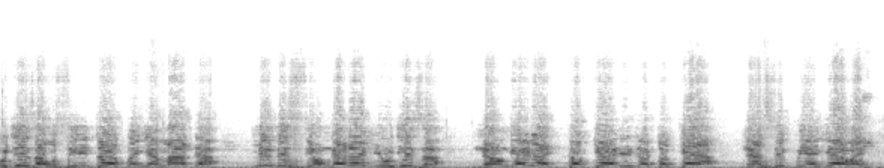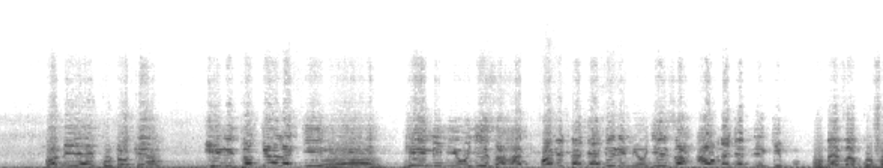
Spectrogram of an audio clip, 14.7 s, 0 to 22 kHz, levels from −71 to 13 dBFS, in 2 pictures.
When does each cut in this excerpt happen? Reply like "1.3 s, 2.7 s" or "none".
none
